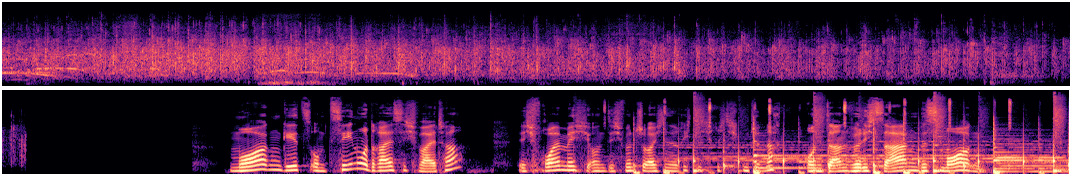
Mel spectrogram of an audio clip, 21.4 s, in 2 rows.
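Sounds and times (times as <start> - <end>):
audience applause at a live event: 0.0 - 11.0
speech: 13.0 - 20.8.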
